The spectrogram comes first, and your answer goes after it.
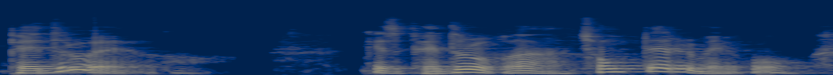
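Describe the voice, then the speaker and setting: Male pastor, very animated delivery, acts out dialogue, echoey church room. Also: medium pitch, unhurried, gravelly, lo-fi sound. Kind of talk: sermon. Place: church sanctuary.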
